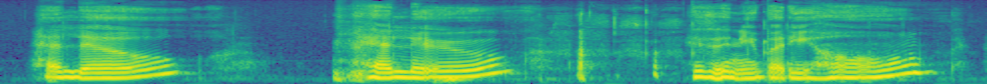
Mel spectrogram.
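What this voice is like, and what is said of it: Old grandma voice. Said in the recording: “your old grandma voice”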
